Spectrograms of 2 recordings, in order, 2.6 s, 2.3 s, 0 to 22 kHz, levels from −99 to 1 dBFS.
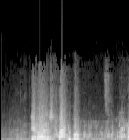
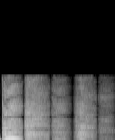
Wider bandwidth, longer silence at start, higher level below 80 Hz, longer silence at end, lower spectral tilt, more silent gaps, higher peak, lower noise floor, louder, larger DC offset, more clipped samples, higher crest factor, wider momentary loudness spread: first, 12.5 kHz vs 10.5 kHz; about the same, 0.1 s vs 0.05 s; first, -34 dBFS vs -64 dBFS; second, 0 s vs 0.15 s; first, -5 dB/octave vs -3.5 dB/octave; neither; first, 0 dBFS vs -4 dBFS; second, -33 dBFS vs -42 dBFS; first, -12 LUFS vs -22 LUFS; neither; neither; about the same, 14 dB vs 18 dB; about the same, 18 LU vs 19 LU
